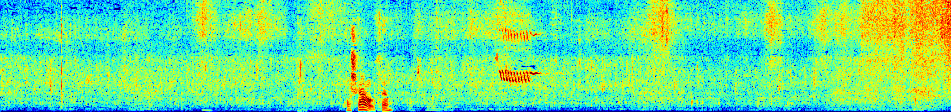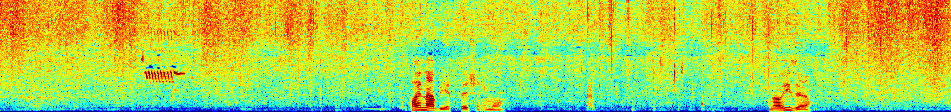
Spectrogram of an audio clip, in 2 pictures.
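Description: Dry grass rustles as a hand brushes through it.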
